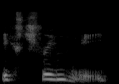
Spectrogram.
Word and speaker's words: extremely: 여러분, 제가 여기 왜 tr 핑크로 했는지 아시죠? extreme이라고 하셔도 상관없습니다. 그런데 이제 트림보다는 요즘에 트림처럼 추 발음하는 거라 extremely, extreme, extremely 이렇게 하시면 더 좋겠죠? 자, extremely.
